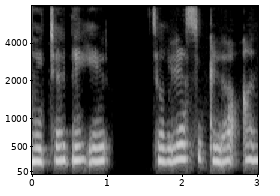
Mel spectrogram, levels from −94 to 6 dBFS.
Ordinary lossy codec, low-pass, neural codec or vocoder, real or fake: none; none; codec, 16 kHz, 1 kbps, FreqCodec, larger model; fake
